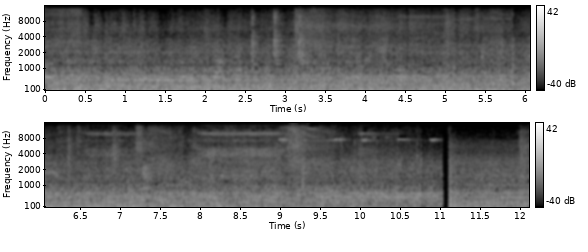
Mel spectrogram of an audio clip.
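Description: Metro train riding the rails on the way to the coast, a steady loud rumble of wheels and carriage noise throughout with faint high squeals, a brief dropout near the end.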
